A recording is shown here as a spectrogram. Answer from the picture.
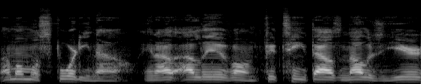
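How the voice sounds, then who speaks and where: Fairly quick and fairly low-pitched, a man talks with an American accent. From Texas, Amarillo. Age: 30s. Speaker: vlogger. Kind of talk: testimony.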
